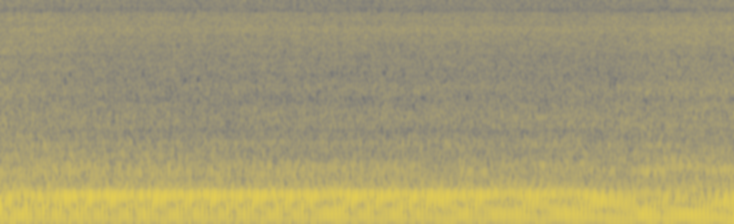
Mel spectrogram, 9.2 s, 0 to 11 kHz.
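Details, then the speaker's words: 1300hp twin-turbo Mustang at idle just after new On3 Performance replacement turbos were installed: deep, steady, lumpy idle with an even beat, no knocks or rattles. Running clean. "So that's it guys, gonna close this video out. Turbos are on, she's running, everything looking good."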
